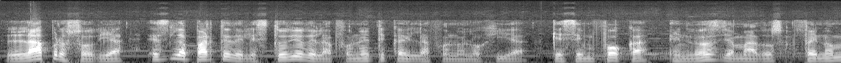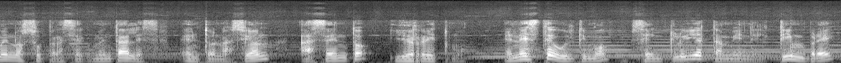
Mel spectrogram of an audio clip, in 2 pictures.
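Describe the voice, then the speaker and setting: A young man, a student presenter, reading a scripted lesson narration in a measured, explanatory way. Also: on the low side, lively intonation, warm tone, soft background music. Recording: dull lo-fi voice-over.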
